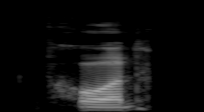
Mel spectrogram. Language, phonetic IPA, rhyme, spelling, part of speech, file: Russian, [fxot], -ot, вход, noun, Ru-вход.ogg
- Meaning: entrance, entry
